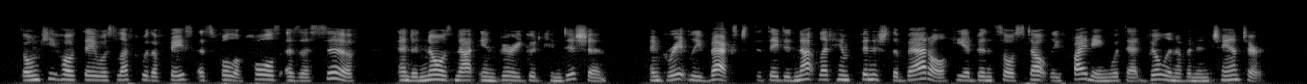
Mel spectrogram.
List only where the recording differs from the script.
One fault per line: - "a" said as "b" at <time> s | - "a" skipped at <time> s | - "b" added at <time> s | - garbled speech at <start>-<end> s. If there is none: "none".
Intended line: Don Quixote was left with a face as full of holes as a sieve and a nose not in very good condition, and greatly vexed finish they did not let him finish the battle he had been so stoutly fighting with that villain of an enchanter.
- "finish" said as "that" at 7.5 s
